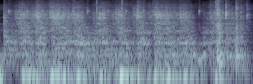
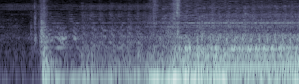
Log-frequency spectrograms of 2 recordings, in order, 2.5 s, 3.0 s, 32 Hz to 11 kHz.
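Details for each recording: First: Pontiac Fiero SE V6 (2M6), 52,000 miles, sat for years: quick even churning about four beats a second, no firing; plenty of spark, no fuel pump sound heard, so fuel pump suspected after long storage. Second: Pontiac Fiero GT: a couple of cranks, it catches and settles into a smooth, even idle with a steady low rumble; starts and runs healthy.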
